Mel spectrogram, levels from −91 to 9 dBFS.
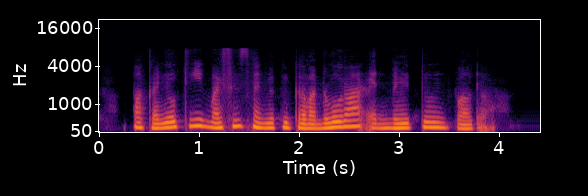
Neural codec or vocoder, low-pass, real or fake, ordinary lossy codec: codec, 16 kHz, 0.5 kbps, FreqCodec, larger model; none; fake; none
